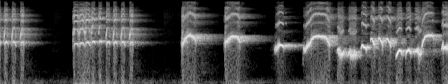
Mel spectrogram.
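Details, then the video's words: White-rumped shama song, a Medan-type bird, played to provoke other shamas into singing: buzzy harsh bursts followed by loud rising-falling whistles and a rapid run of varied chirping notes. "murai batu gacor AMPUH buat PANCINGAN murai batu agar bunyi"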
